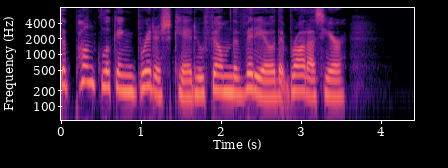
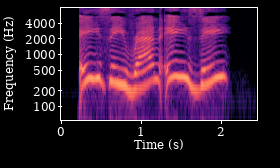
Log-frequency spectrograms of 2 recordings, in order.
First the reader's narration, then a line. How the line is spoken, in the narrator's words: shouts a second voice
